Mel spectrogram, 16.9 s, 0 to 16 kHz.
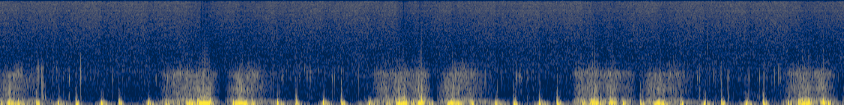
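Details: Real sleep recording of a snoring person who rolled over: soft, steady low heartbeat thumps beneath slow, noisy sleep breathing, about 15 breaths a minute; normal resting heartbeat.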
